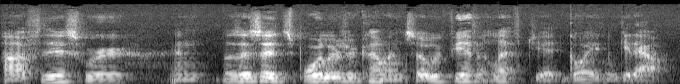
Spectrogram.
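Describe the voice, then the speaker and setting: Medium in pitch and a little fast, a heavily Southern-accented man rants casually about a game, drifting into side tangents and saying um a lot. He's a chatty gaming vlogger filming on an iPod camera.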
